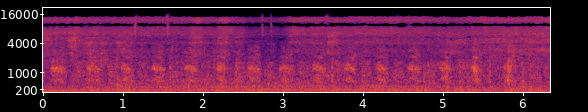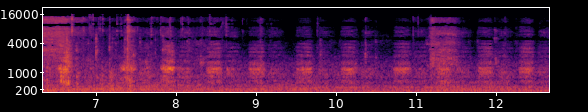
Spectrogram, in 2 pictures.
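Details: Vasco, a seven-month-old American Pit Bull Terrier puppy, panting hard while exercising: quick rhythmic breaths, roughly two per second, carried over a steady loud hiss that eases partway through.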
